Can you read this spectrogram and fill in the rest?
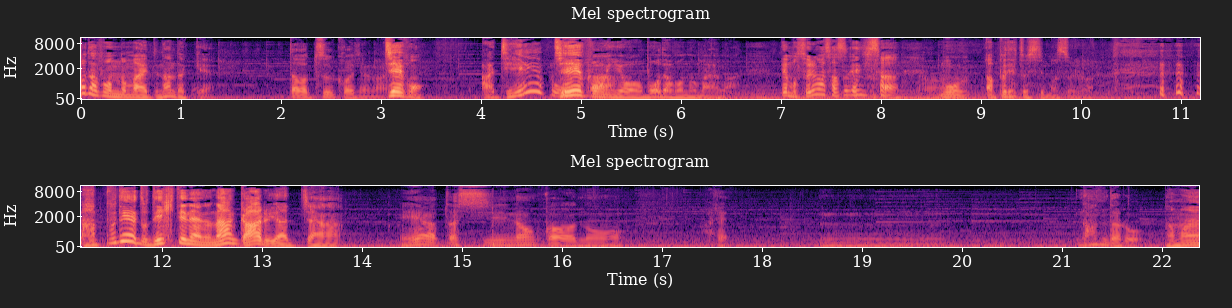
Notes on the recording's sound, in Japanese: パーキング収録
